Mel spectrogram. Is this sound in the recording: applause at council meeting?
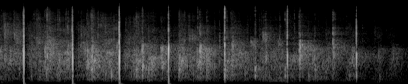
yes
